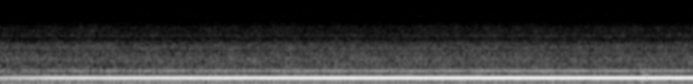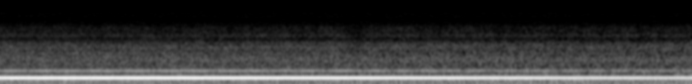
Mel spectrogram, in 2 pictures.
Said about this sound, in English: Next, we put a simple clear tone in one ear, like this.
